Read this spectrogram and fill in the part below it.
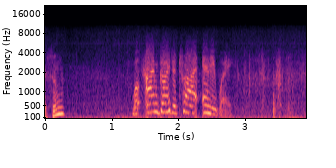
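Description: A man speaks tensely, slightly muffled as on an old recording.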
